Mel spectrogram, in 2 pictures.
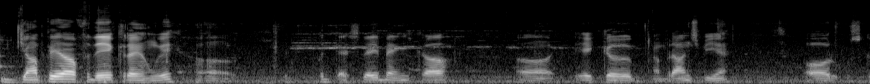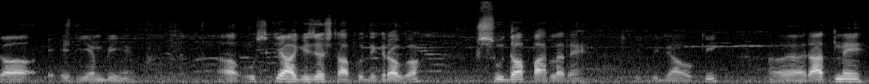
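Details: Adult man speaking Hindi who stammers, speaking for his own practice; stuttering.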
